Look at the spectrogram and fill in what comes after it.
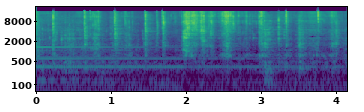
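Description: Fried potato chips being chewed with the mouth closed: a fast, irregular run of small dry crunches. Over the first three seconds or so a long, steady hummed 'mmm' of enjoyment sounds with it.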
